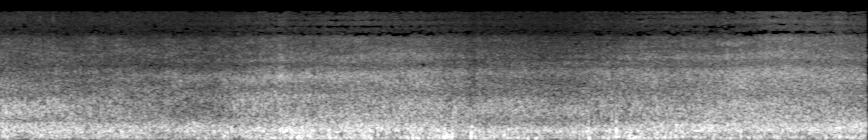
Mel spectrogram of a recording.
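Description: On a windy beach in Spain, waves break steadily with a continuous broad rushing roar, heavy wind buffeting the microphone throughout, with no voices.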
